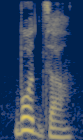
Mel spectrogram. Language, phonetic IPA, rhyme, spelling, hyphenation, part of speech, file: Hungarian, [ˈbod͡zːɒ], -d͡zɒ, bodza, bo‧dza, noun, Hu-bodza.ogg
- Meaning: elder (Sambucus)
